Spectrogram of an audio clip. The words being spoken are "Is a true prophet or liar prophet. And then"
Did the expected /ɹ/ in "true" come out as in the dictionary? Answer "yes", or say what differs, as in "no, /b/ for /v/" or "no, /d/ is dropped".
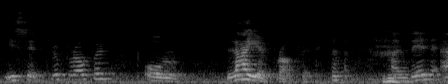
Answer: yes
